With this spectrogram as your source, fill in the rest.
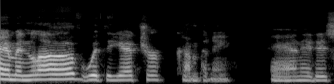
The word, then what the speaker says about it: Etchr: do today I am in love with the etcher company and it is spelled et ch are they originally came out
